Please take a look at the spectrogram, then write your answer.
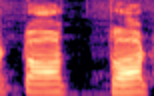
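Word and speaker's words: taught: शी इज अब teach का टॉ टॉट होता है। टीच का क्या होता है? टॉट। टॉट का स्पेलिंग होता है टीच का वर्ब थ्री टॉट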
